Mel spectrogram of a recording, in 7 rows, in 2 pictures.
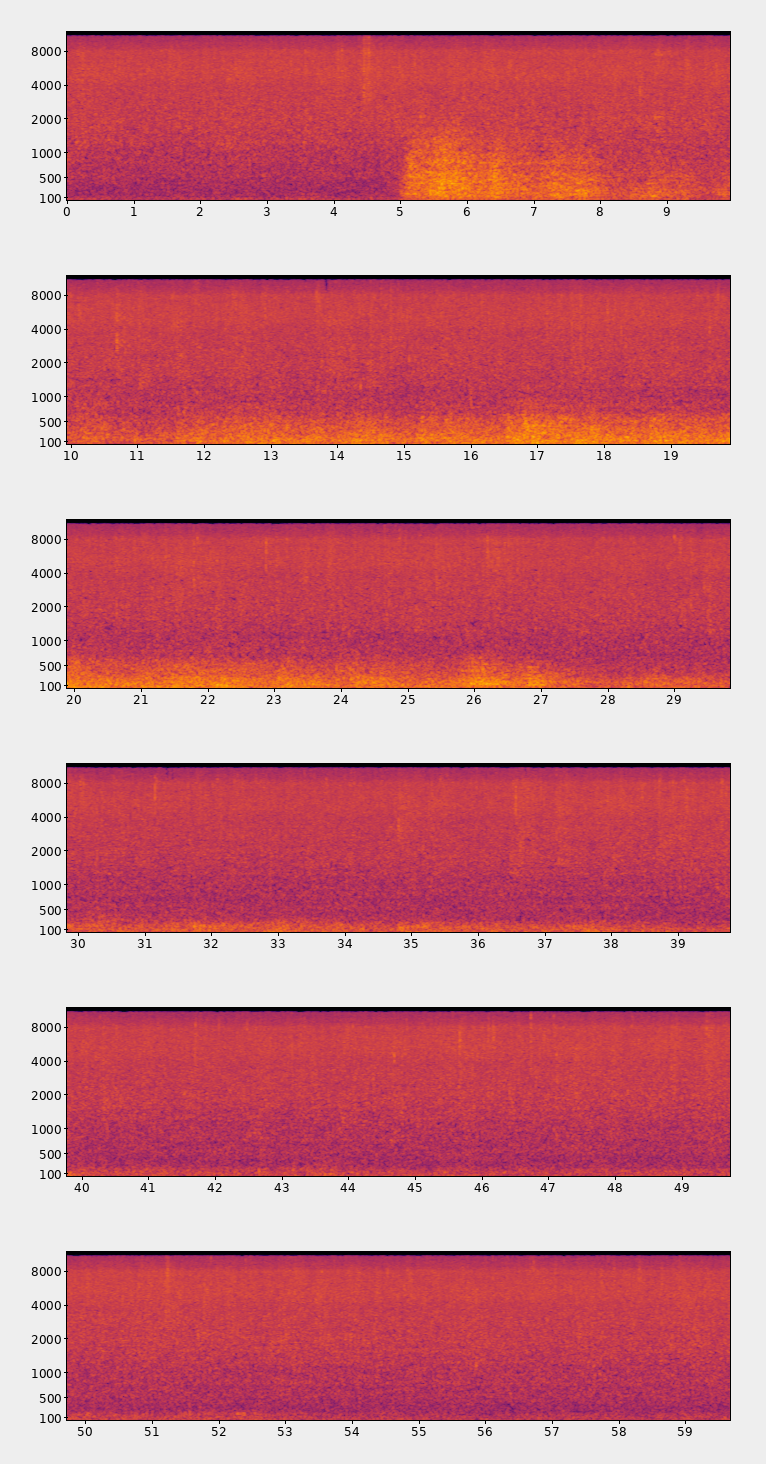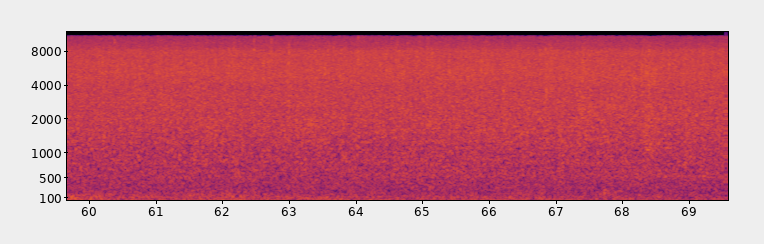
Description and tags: Thunder and roll during a rainfall in Berlin, Germany 2013.
Recorded with Zoom H2. Edited with Audacity.
thunder, urban, rain, thunder-roll, strike, lightning, bad-weather, raining, city, wet, weather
